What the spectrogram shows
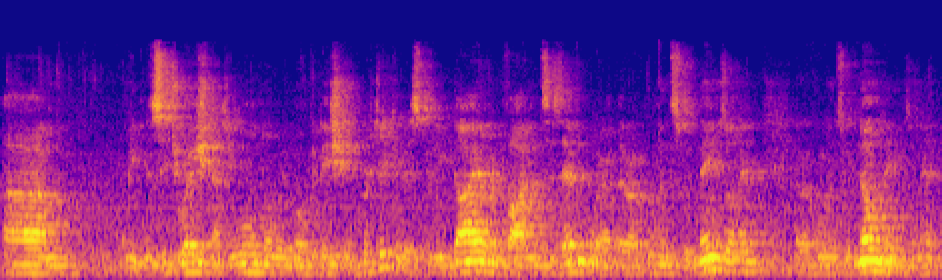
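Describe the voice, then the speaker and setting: A man speaking on a conference panel, halting and restarting often as he thinks aloud. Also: lowish voice, fairly even intonation. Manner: halting, many restarts and fillers. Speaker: panel speaker from a refugee agency. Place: large conference hall. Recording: echoey hall, distant mic, noisy.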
